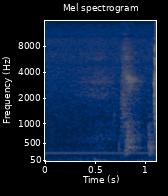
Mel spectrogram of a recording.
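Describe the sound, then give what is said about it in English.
A quick sneeze, a short breathy burst followed by a sharper, brighter blast, against a quiet background with a faint steady hum and no talking. “Bless you.”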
